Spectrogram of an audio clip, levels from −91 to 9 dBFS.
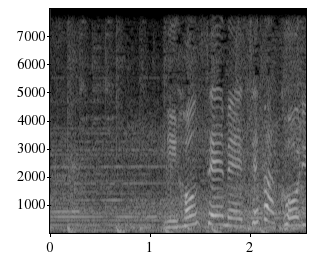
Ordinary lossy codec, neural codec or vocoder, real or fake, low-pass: none; none; real; none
